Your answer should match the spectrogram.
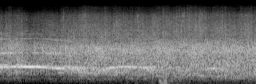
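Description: An audience breaks into sustained applause, a dense, steady wash of clapping that stays loud throughout, with a faint whistle-like tone running underneath.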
